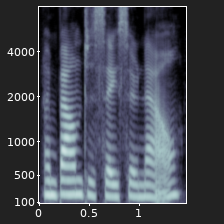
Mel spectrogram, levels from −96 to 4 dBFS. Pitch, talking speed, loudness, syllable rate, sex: 195 Hz, 285 wpm, -17 LUFS, 5.2 syllables/s, female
